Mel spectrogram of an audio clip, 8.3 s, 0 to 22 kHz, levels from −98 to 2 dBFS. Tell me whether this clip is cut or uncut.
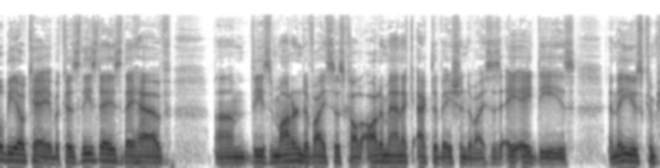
uncut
